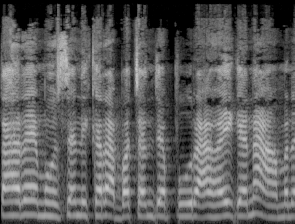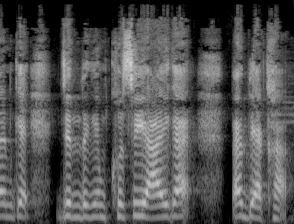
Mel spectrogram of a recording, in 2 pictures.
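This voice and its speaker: A woman's voice: on the high side, little pitch movement, measured pace, natural voice. A woman voicing a grateful, reverent villager with an Awadhi accent in a comedy cartoon.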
